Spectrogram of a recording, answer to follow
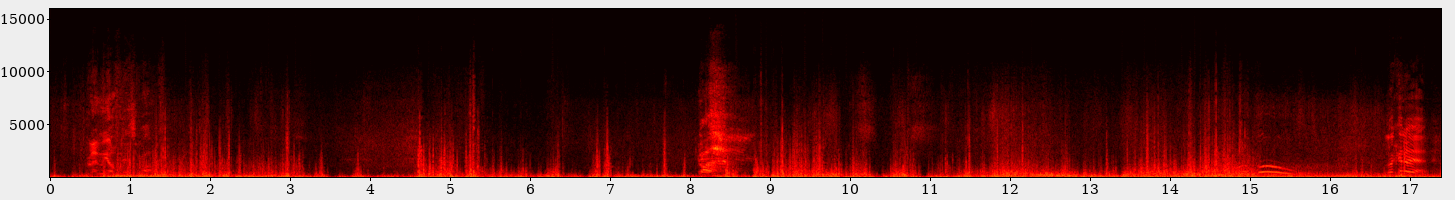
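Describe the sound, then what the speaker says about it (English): Strong, gusting wind buffets the microphone on an exposed rock high on a Tasmanian mountain, a constant loud roar with sharper blasts, while a person talks over it. "And that wind is so sharp when it comes. I feel like it could blow me off this rock."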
